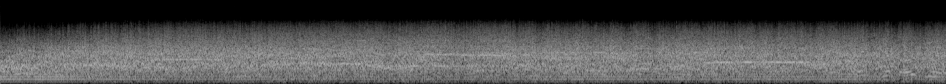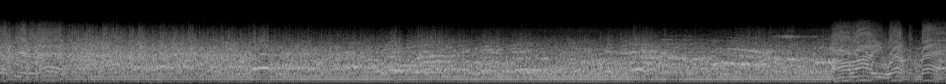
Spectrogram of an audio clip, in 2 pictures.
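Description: A crowd cheers and shouts loudly in a large echoing gym.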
